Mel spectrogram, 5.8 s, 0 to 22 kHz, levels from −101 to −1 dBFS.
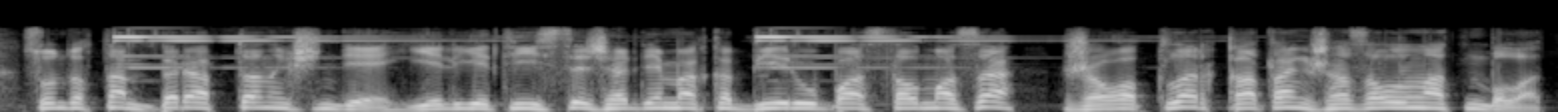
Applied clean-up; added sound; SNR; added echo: neural mask model RNNoise.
